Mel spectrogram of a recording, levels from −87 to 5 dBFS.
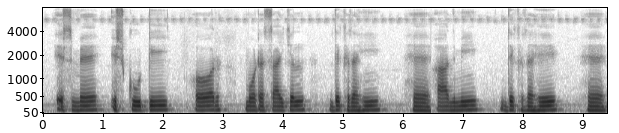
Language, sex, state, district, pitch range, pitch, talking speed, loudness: Hindi, male, Uttar Pradesh, Jalaun, 110-125 Hz, 120 Hz, 70 wpm, -15 LUFS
